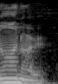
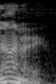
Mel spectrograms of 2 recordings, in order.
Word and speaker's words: honor: be silent sometimes so when the letter h is silent we are going to use an for example an honor an hour our owner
